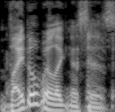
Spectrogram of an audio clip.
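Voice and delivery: laughing mock creature voice, inverted word order.

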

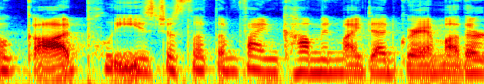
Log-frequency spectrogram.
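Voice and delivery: put-on grieving, solemn, mournful, straight-faced voice. Retelling a comedian's shock joke from a special: imitating a mournful delivery. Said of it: "it looks like she's in this mournful".

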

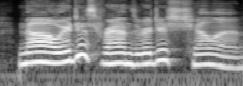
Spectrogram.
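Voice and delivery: put-on cocky voice. Retelling a scene from The Hills, imitating Spencer's cocky voice. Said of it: "his little cocky voice".

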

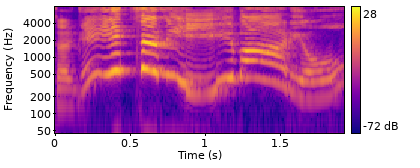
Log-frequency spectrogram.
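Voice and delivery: very high pitch with every word stretched. Asked what the Mario voice actor sounds like, the speaker imitates him: high-pitched Mario voice. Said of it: "all high pitched and stuff like that".

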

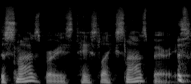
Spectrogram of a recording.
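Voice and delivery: quiet aside, muttered under the breath. A character bows and speaks only to the listener, muttered under the breath. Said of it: "under my breath and to nobody but".

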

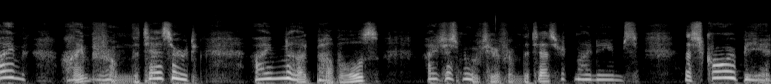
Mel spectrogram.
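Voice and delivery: very high character voice, swooping way up and around. Continuing the quoted scene in Bubbles' voice: Bubbles' Scorpion voice. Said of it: "Bubs goes into that voice".

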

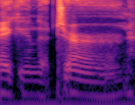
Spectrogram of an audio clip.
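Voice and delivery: voice-actor style announcer voice. Retelling how a hired voice actor said a video intro: imitating David Lee's intro voice. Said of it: "like that".

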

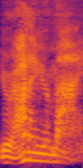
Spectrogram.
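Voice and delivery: very quiet, barely audible half-whisper. Quoting what the enemy will half-whisper during the fast: imitating a half-whisper. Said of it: "hear the whispers of".

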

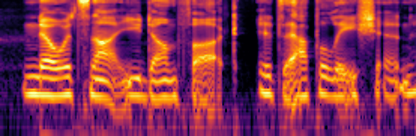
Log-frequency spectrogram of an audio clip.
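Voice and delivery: ordinary talk

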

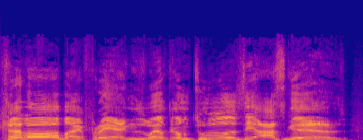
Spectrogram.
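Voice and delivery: bad accent, starting Russian, sliding into French. Mocking award shows for featuring Zelensky, doing a bad Zelensky impression. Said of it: "I don't know what accent that was".

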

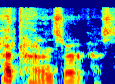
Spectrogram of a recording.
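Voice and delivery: put-on Irish accent. Imitating the listener's mother, in her Irish accent. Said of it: "in her Irish accent".

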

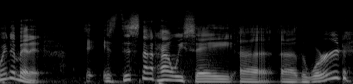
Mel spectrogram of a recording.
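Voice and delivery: animated, high, swooping corporate executive voice. Imitating a Sony executive confused by fans: impression of a Sony executive. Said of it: "it's my impression of a Sony executive".

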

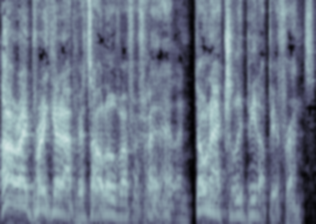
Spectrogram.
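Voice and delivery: gruff, rough, creaky talking-dog voice. Closing out the show, the speaker imitates how his dad's dog talks. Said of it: "my dad's dog talks like this".

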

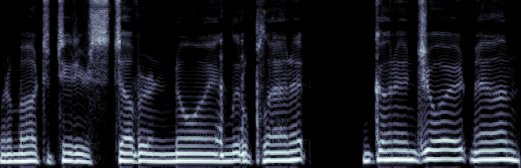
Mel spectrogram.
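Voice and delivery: put-on mild Southern California accent. Redoing a line spoken by Thanos, in Thanos with Southern California accent. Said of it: "that little bit of Southern California, like, accent comes out".

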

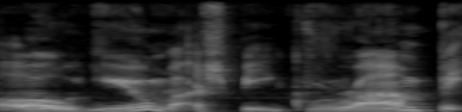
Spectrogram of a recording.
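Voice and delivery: playfully mocking, teasing delivery. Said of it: "her mocking tone".

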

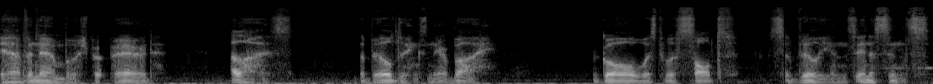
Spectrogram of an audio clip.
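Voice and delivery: calm, collected, focused, even warrior voice. In an actual-play game, the samurai super mutant reports to the party: calm, collected samurai super mutant. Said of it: "calm and collective samurai super mutant to this sort of, / calm and collective samurai super mutant to this sort of, / have one hand reaching for his blade, / His voice is even so much more focused".

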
